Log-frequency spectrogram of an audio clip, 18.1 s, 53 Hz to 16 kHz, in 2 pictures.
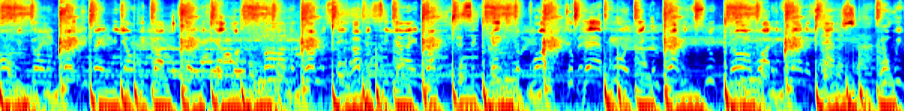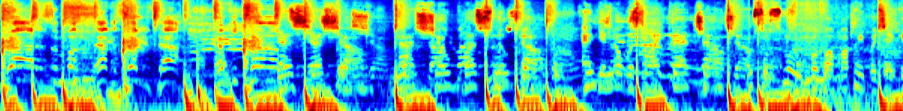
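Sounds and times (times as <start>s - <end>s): rapping over a beat: 0.0s - 18.0s.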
